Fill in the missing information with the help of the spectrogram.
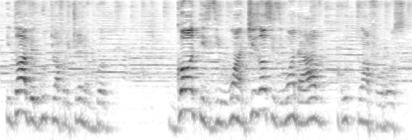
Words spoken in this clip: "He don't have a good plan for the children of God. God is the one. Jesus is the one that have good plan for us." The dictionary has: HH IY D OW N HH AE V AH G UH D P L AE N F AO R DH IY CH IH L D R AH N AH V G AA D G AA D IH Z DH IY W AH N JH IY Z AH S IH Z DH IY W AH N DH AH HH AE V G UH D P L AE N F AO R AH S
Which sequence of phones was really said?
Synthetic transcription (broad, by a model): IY D OW N HH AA V AH G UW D P L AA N F AO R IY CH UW D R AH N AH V G AA D G AA D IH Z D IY W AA N JH IY Z AH S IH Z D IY W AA N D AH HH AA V G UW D P L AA N F AO R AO S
